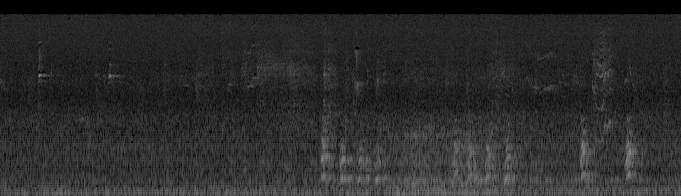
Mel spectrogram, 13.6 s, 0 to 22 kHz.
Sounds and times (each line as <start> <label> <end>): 3.4 birds 13.0
4.8 plane 13.6
6.4 dog 7.8
9.0 dog 10.5
11.6 dog 12.8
